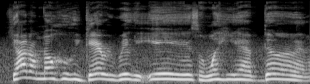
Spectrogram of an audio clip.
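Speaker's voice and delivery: normal talking voice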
